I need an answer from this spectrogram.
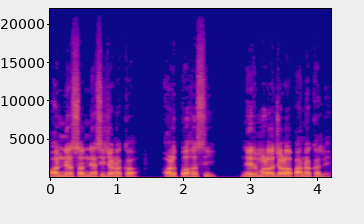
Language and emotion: Odia, neutral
